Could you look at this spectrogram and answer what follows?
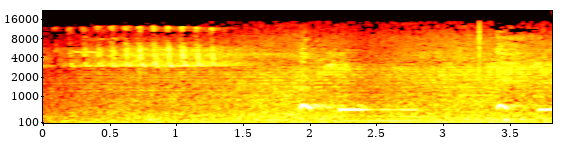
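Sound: forest ambience with birdsong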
